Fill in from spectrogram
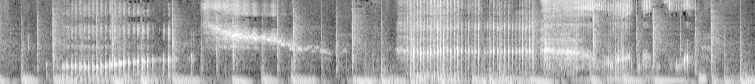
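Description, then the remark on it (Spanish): Loud, exaggerated snoring of men lying deeply asleep on the ground fills the whole stretch, a low rattling buzz with rising, whistling tones on each breath, like several sleepers snoring at once, continuous. “Están roncando como leones.”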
